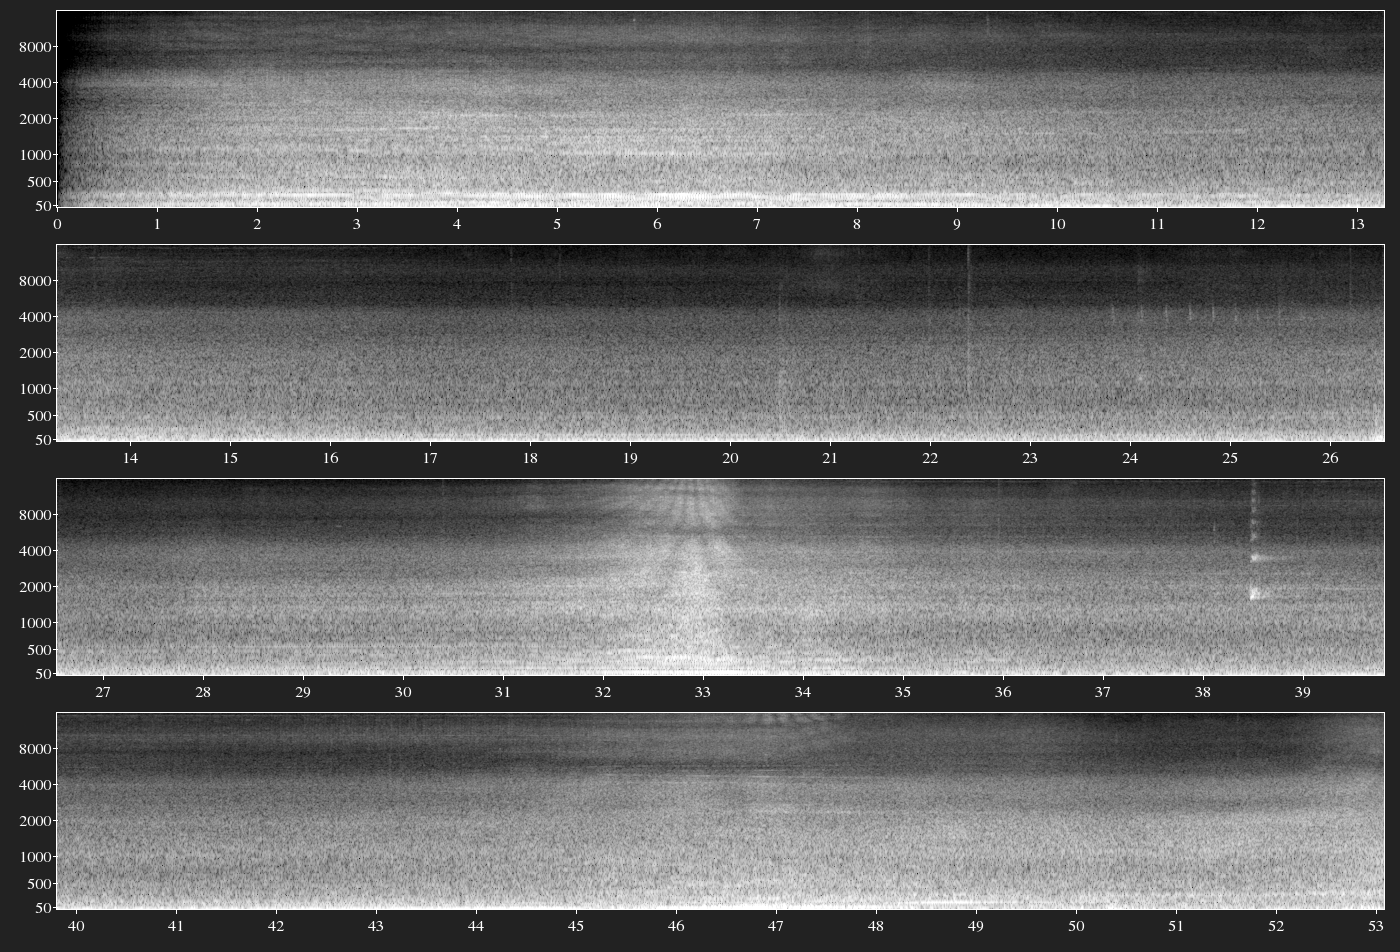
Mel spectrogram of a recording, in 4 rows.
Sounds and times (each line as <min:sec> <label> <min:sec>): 0:00.2 Traffic sound 0:53.0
